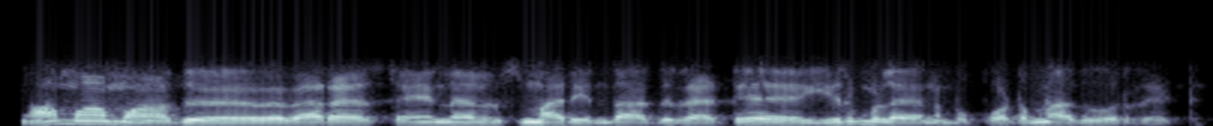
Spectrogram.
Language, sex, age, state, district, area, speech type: Tamil, male, 60+, Tamil Nadu, Tiruvannamalai, urban, conversation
